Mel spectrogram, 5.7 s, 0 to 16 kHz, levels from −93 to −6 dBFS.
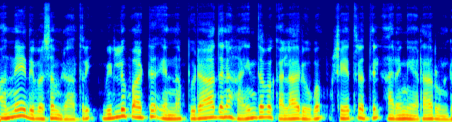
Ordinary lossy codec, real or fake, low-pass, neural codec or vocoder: none; fake; 14.4 kHz; codec, 44.1 kHz, 7.8 kbps, Pupu-Codec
